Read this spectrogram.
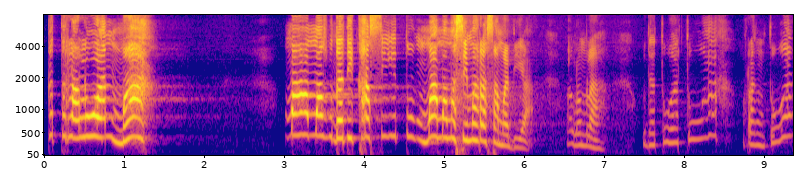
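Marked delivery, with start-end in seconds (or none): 0.0-6.1 put-on child scolding mother. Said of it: "Anaknya sampai bilang".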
